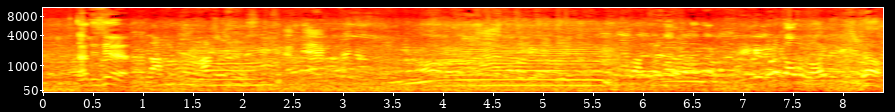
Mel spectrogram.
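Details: Sahiwal bull calf about 14 months old at a cattle market in Chattogram, Bangladesh, giving long low moos, one drawn out for nearly two seconds, amid steady crowd chatter and bargaining voices.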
